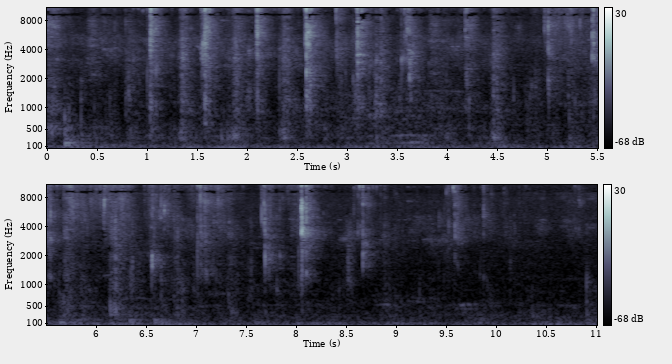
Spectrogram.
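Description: Chewing a mouthful of crisp diced cucumber salad close to the microphone: many quick, irregular crunches.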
